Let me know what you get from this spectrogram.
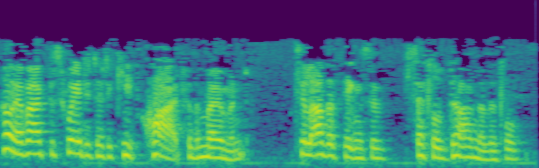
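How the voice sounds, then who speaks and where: An actress playing a gentle, solicitous middle-aged mother and wife in a radio drama, speaking considerately. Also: medium pitch, normal speed, breathy edge, lightly acted. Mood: confiding. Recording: dull old radio recording.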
